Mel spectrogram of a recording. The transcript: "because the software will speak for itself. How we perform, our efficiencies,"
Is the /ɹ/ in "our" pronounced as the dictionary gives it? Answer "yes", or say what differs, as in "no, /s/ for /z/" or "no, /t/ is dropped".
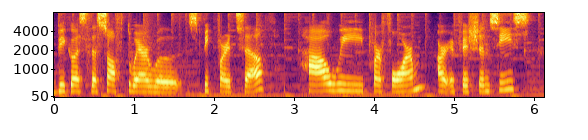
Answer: yes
